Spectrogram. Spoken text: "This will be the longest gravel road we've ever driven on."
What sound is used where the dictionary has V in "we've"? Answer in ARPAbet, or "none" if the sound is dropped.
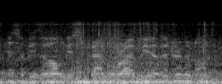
none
